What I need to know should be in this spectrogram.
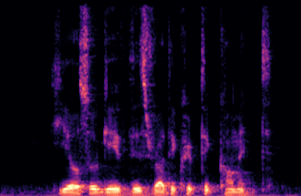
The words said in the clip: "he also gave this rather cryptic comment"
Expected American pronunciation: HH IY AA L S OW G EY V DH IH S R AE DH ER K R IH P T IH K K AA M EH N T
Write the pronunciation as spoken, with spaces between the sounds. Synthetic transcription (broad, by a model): HH IY AA L S OW G EY V DH IH S R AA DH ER K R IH P T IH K K AA M EH N T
